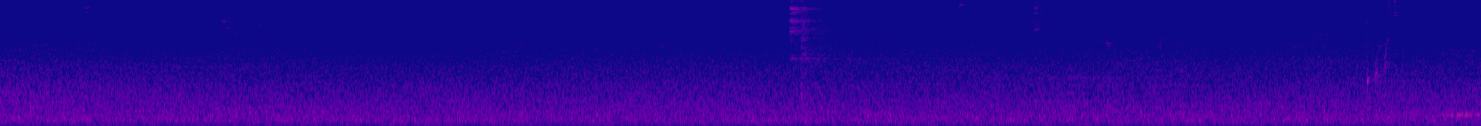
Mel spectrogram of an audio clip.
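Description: A man speaks quietly into a microphone in a large echoing hall.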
